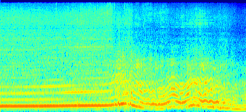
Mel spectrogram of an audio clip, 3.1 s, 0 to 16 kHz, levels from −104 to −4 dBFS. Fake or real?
real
